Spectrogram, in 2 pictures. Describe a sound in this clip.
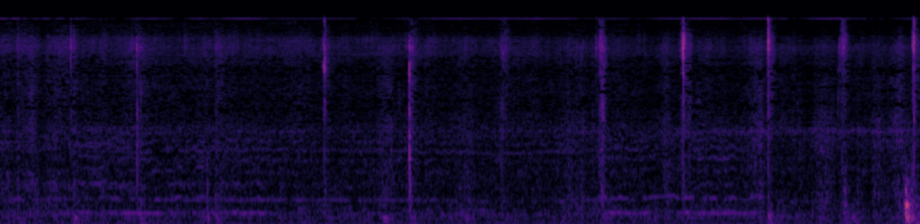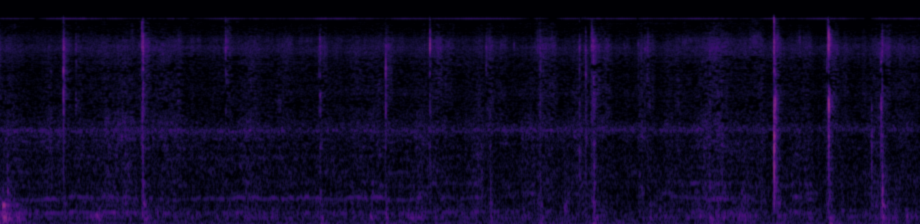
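An uncapping fork scrapes wax cappings off a honeycomb with soft, wet crackles.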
